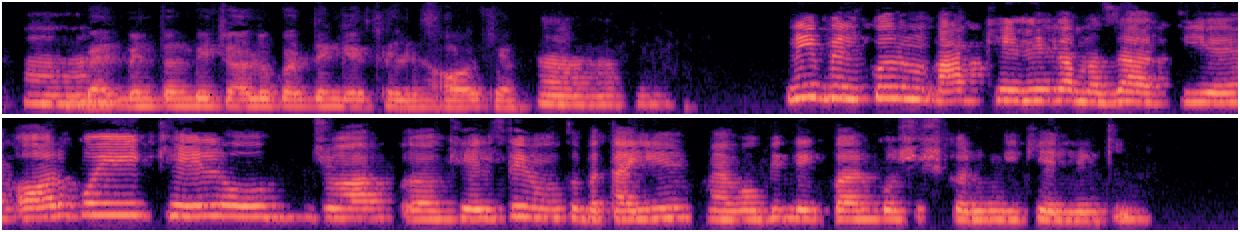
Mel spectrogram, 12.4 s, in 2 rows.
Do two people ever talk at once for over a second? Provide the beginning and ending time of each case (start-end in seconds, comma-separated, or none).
none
